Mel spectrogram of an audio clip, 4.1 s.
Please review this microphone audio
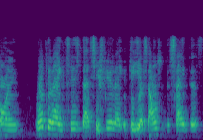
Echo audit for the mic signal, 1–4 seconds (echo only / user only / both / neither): echo only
